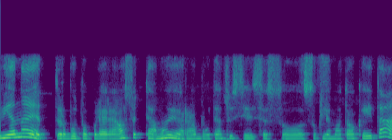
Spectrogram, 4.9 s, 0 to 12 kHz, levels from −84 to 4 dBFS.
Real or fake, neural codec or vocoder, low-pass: real; none; 7.2 kHz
